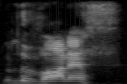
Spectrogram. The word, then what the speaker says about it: Livanos: Okay, Livanos.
